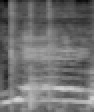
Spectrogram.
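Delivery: high, loud "Yay!"; mock cheering crowd. People in line cheer as the couple finally leaves, high and loud.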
